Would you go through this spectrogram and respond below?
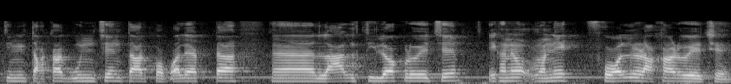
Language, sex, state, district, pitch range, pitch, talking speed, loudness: Bengali, male, West Bengal, North 24 Parganas, 145-160 Hz, 150 Hz, 130 wpm, -16 LUFS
